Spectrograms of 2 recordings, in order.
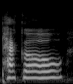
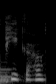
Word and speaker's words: Pico: Okay, everybody says my name wrong. I get called PCO. Uh, PCO. Um, well, those are the two main ones, but it's Pico.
